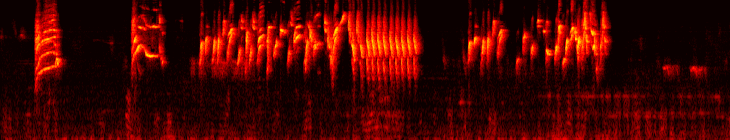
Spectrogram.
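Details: Black-headed goldfinch singing in the daytime, a common nightingale noted in the background; long bursts of fast, tinkling, twittering phrases with a dense buzzy trill in the middle, broken by short pauses and a few soft closing chirps.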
